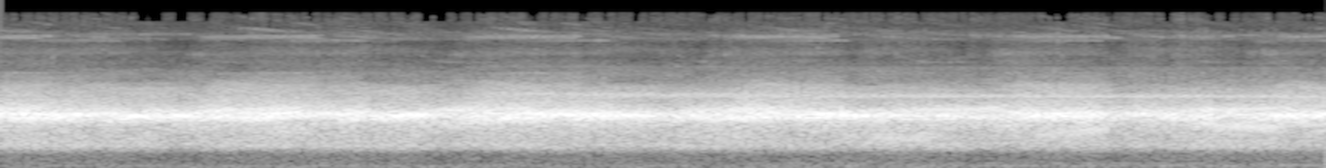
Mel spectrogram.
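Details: Nighttime chorus of Mexican frogs and toads in their natural habitat, many callers overlapping into a continuous mid-pitched buzzing roar that swells slightly around six to seven seconds, without pauses.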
